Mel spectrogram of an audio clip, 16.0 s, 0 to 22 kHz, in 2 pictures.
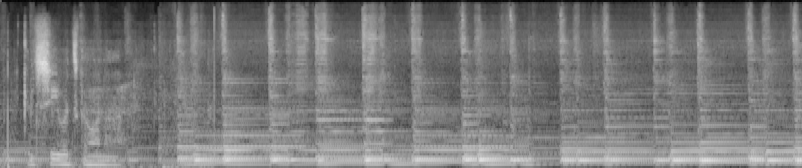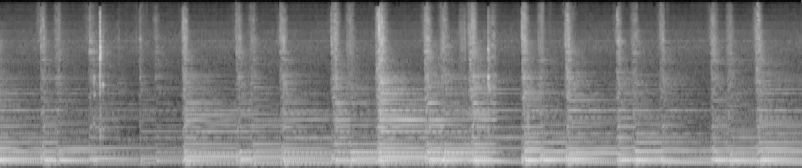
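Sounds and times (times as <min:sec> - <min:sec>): strummed acoustic guitar: 0:00.0 - 0:16.0.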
